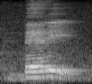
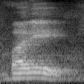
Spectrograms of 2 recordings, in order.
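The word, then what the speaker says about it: bury: And even in Telugu I have written it's berry. It's not bari. So generally what we do is we pronounce this word like bari. So my dear students or my dear friends, remember B-U-R-Y pronunciation is not bari, it's berry.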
